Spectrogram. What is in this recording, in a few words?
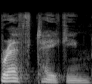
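"breathtaking", US English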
